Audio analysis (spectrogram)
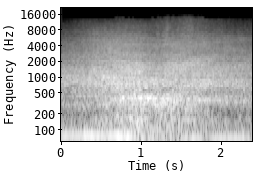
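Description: Cars roar past at speed on a road through open meadows, a steady loud rush of engine and tire noise that swells and fades slightly with no voices.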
